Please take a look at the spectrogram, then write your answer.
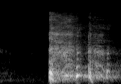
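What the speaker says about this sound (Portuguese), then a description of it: "Nossa, gente, eu preciso parar de tossir." Cough from a woman during a live online talk: a few harsh, close bursts in quick succession after a brief silence, loud and alone without speech.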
